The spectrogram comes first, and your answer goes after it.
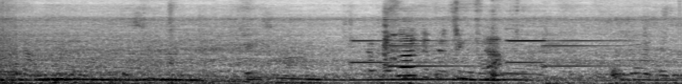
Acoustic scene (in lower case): bus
